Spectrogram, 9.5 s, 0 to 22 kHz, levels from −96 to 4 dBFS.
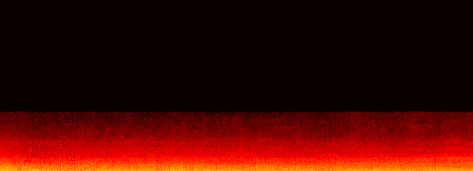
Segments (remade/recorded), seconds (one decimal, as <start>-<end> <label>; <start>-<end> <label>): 0.0-0.5 remade; 0.5-1.5 recorded; 1.5-9.5 remade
